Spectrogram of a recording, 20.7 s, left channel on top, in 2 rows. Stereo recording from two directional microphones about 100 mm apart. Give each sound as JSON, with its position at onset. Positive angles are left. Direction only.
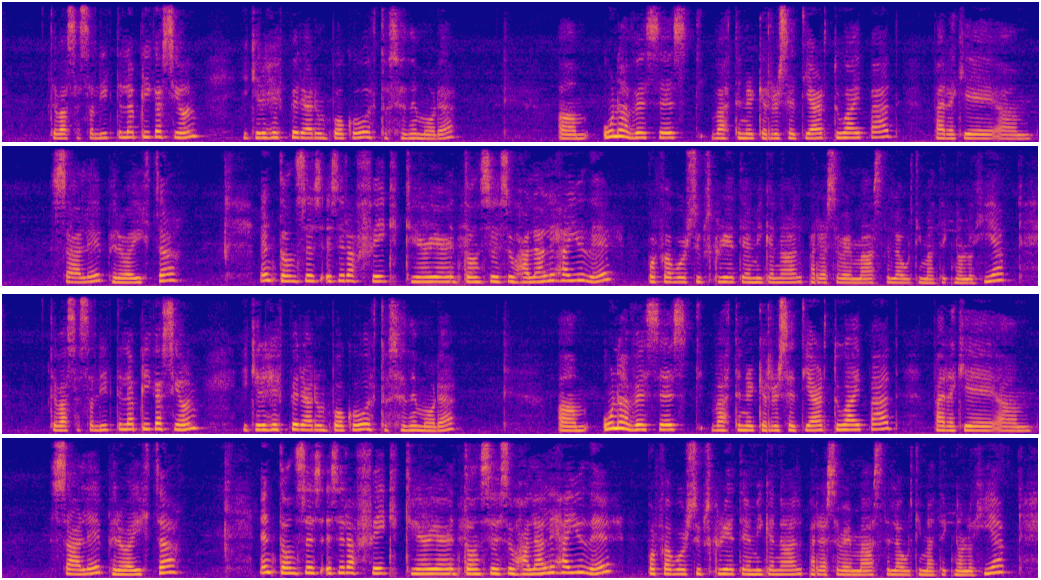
{"t": 0.8, "sound": "speech", "side_deg": -35}
{"t": 2.6, "sound": "speech", "side_deg": -35}
{"t": 13.0, "sound": "speech", "side_deg": -5}
{"t": 14.0, "sound": "speech", "side_deg": -35}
